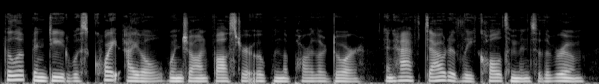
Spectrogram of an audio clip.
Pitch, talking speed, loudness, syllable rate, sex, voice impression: 155 Hz, 200 wpm, -16 LUFS, 5.7 syllables/s, female, feminine, adult-like, slightly intellectual, calm, elegant, slightly sweet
